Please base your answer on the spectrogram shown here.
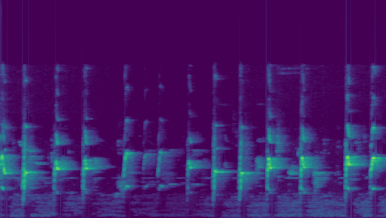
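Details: Siri-siri bird pouring out its loud song, said to leave other birds silent: crisp, high, whip-like notes sliding down in pitch, repeated irregularly about two to three per second.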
